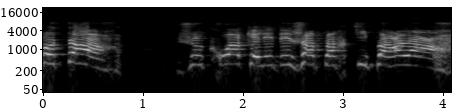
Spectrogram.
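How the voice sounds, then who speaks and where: A woman's put-on character voice at an extremely high pitch and a very slow pace. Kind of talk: improvised scene.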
